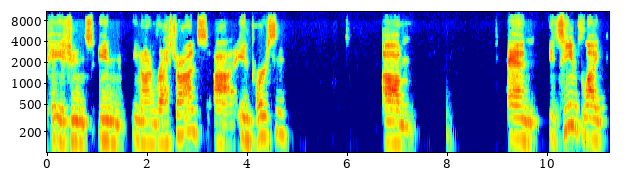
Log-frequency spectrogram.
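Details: Ataxic dysarthria in a 45-year-old man with degenerative ataxia from cerebral atrophy, diagnosed around 2013–2014; it affects his movement, balance and speech, and his speech began changing around 2020 as the disease progressed.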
